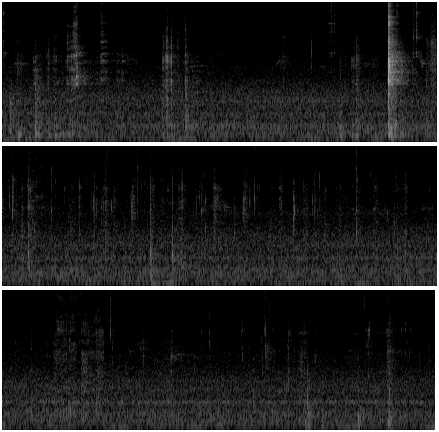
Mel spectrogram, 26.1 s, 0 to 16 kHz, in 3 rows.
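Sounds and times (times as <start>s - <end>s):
wet squishing and chewing: 8.4s - 26.0s.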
